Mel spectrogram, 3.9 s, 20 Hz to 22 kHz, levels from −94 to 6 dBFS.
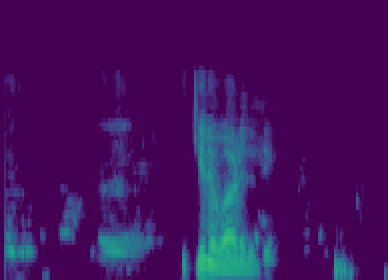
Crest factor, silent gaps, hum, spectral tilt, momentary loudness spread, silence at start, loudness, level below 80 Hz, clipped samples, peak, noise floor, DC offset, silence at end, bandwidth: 22 dB; none; none; -7 dB/octave; 23 LU; 0.05 s; -32 LUFS; -68 dBFS; under 0.1%; -16 dBFS; -76 dBFS; under 0.1%; 0.35 s; 8 kHz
